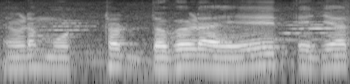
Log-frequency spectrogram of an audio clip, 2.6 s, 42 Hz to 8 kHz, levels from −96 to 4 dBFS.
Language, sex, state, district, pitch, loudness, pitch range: Marathi, male, Maharashtra, Gondia, 125 Hz, -16 LUFS, 115-130 Hz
